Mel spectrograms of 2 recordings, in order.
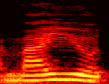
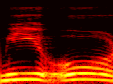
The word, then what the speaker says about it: myo: " 미오 " 또는 " 묘 " 라고 발음 할 수 있다 고 말씀 드렸습니다 .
